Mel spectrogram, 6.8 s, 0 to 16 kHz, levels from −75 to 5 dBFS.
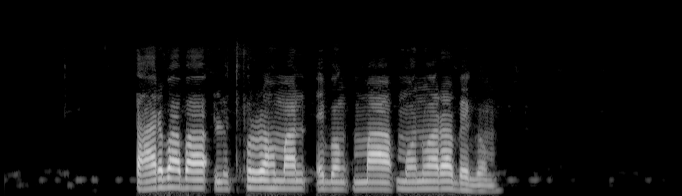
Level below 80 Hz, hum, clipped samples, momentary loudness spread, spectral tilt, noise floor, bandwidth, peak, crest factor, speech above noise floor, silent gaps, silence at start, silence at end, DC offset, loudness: -66 dBFS; none; under 0.1%; 9 LU; -9.5 dB/octave; -77 dBFS; 6.6 kHz; -2 dBFS; 16 dB; 61 dB; none; 1.35 s; 1.85 s; under 0.1%; -16 LUFS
